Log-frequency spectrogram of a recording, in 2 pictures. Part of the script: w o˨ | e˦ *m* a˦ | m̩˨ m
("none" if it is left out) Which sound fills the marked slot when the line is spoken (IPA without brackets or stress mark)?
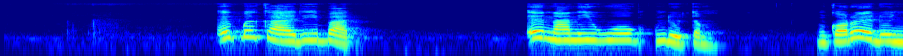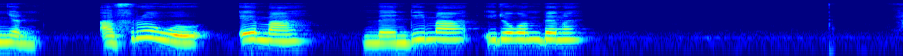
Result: m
